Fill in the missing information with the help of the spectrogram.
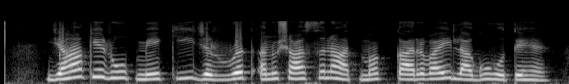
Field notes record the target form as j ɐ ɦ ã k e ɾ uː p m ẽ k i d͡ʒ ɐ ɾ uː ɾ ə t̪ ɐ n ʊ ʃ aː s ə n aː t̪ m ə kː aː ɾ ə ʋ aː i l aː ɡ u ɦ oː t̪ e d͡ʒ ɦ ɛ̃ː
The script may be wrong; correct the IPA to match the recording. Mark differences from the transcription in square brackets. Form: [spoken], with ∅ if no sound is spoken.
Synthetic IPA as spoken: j ɐ ɦ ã k e ɾ uː p m ẽ k i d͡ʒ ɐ ɾ uː ɾ ə t̪ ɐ n ʊ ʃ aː s ə n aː t̪ m ə kː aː ɾ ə ʋ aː i l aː ɡ u ɦ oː t̪ e [∅] ɦ ɛ̃ː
